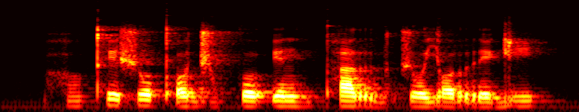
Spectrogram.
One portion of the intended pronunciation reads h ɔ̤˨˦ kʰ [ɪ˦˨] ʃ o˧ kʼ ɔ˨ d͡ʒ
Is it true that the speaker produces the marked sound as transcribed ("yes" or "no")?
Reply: yes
